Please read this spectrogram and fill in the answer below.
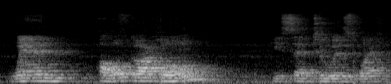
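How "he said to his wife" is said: plain reading voice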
